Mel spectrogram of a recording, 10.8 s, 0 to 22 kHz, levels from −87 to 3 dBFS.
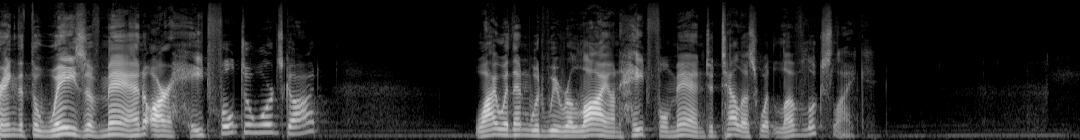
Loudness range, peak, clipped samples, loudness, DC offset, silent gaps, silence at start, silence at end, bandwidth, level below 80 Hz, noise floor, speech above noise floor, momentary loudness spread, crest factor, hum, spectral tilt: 10 LU; -2 dBFS; under 0.1%; -20 LUFS; under 0.1%; none; 0 s; 2.3 s; 19.5 kHz; -76 dBFS; -64 dBFS; 44 dB; 15 LU; 20 dB; none; -5 dB/octave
